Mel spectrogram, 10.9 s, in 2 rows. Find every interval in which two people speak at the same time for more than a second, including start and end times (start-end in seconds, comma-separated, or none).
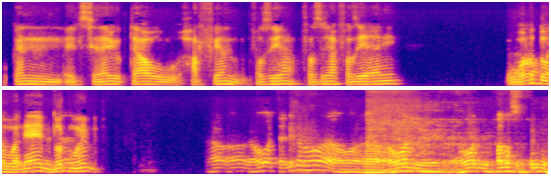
5.1-6.3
